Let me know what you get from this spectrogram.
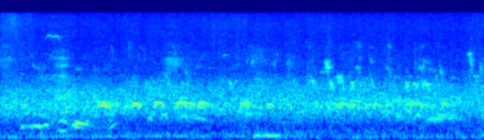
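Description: Birds calling in the background, a run of short repeated calls through the middle, over steady wind noise.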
